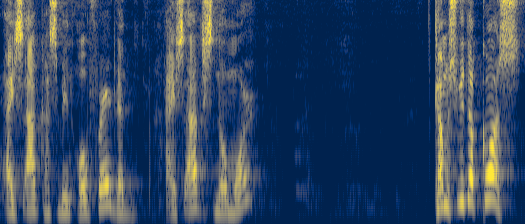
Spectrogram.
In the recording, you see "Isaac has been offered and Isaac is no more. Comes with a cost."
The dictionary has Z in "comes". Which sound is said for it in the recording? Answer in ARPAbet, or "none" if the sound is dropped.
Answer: S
